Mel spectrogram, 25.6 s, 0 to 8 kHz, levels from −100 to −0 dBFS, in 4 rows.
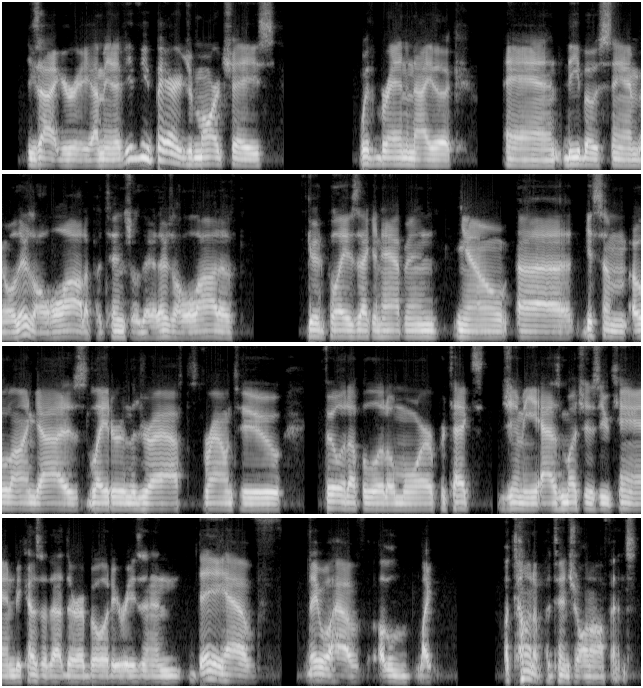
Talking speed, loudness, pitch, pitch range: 180 wpm, -18 LUFS, 100 Hz, 95-110 Hz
